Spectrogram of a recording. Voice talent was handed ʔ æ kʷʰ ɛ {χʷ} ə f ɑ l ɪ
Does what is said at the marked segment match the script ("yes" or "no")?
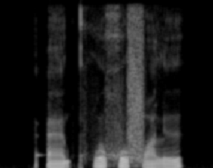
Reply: yes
